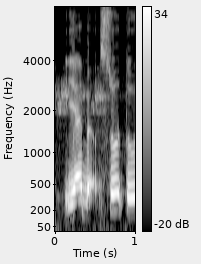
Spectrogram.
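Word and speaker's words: يَبْسُطُ: Jadi yabsutu dibaca yabsutu, bastah dibaca bastah.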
